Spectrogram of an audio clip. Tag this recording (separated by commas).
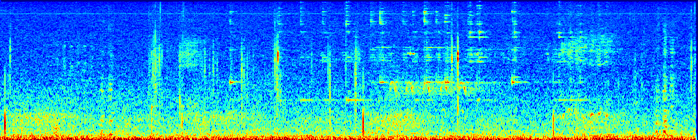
Bleat, Sheep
